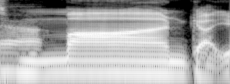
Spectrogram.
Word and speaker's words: manga: It's manga. – It's manga. You're right. Manga. Like the A is long.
